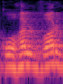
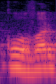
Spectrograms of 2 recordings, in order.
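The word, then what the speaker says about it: Kohlberg: जिनके अंदर Lawrence CoV जिसको हम लोग कोहल वर्ग भी कहते हैं शुद्ध प्रोनाउंस कोह वर्ग होता है जिसके अंदर करोल गिलिगन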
